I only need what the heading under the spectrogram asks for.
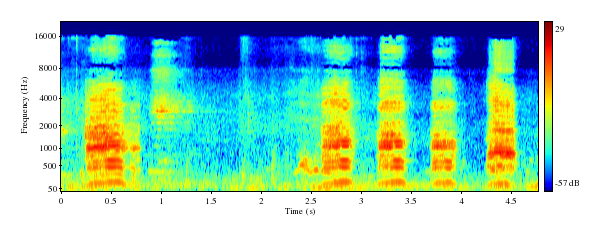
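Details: A run of five nasal honks from hungry brown Chinese geese, the first drawn out and the rest shorter and evenly spaced, with faint calls in between.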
